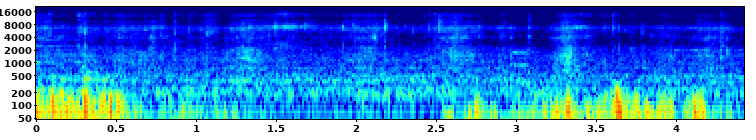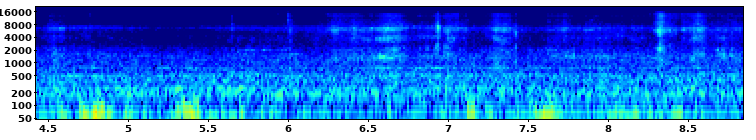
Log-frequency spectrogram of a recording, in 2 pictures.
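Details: Bees buzzing while honey is harvested: a low, droning hum that swells and fades unevenly, with a cluster of thumping handling knocks in the opening second and a faint hiss above.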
